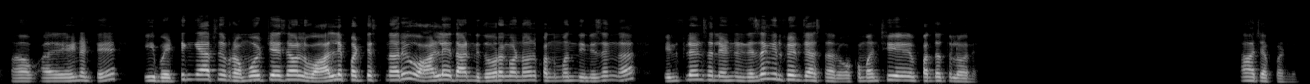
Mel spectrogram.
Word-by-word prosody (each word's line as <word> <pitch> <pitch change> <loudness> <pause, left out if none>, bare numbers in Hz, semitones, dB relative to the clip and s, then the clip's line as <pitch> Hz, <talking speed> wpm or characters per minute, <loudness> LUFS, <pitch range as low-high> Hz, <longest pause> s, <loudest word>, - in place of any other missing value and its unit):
ఆహ్, 150 0 -3
ఆహ్, 150 +1 -1
ఏంటంటే 170 -2 -3 0.4
ఈ - - +1
బెట్టింగ్ 160 +10 -1
యాప్స్‌ని 225 0 +3
ప్రమోట్ 195 +5 +2
చేసేవాళ్ళు 210 -2 +5
వాళ్ళే 195 +9 +5
పట్టిస్తున్నారు. 210 +2 +2
వాళ్ళే 190 +5 +3
దాన్ని 190 -3 +1
దూరంగా 190 +2 +2
ఉండమని 195 +1 -3
కొంతమంది 175 0 -4
నిజంగా 195 +4 -3 0.4
ఇన్‌ఫ్లూయెన్సర్లేం‌టం‌టే 185 -1 -2
నిజంగా 245 +7 +1
ఇన్‌ఫ్లూయెన్స్ 215 -2 +2
జేస్తన్నారు. 160 -5 -2
ఒక 165 - -11
మంచి 170 +5 -2 0.3
పద్ధతిలోనే. 160 -6 -3 2.6
ఆ! 175 0 -1
చెప్పండి. 135 -6 -6
185 Hz, 115 wpm, -23 LUFS, 165-210 Hz, 2.6 s, చేసేవాళ్ళు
